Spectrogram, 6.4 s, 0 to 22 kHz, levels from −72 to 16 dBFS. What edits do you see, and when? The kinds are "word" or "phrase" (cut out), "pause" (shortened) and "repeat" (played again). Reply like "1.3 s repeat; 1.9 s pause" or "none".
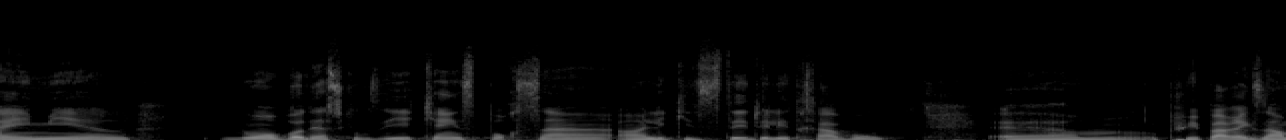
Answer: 1.5 s word; 3.1 s word; 3.8 s phrase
